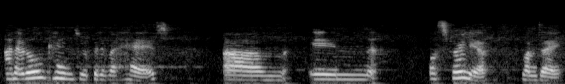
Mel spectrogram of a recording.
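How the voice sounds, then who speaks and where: A middle-aged woman with a fairly high voice speaks at a measured pace, sharing a personal story as a life coach on an online call. She is candid and chatty, using plenty of fillers, and the call audio is dull and lo-fi.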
